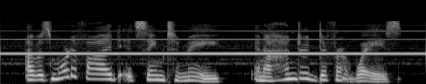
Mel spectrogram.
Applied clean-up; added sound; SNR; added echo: none; Wind instrument, woodwind instrument; -2 dB; none.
